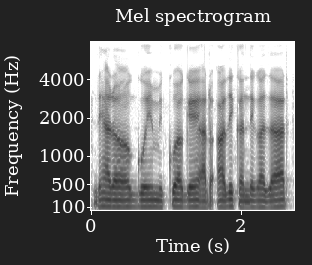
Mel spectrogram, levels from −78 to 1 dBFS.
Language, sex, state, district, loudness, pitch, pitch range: Chakma, male, Tripura, Unakoti, -18 LUFS, 115 Hz, 110-115 Hz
